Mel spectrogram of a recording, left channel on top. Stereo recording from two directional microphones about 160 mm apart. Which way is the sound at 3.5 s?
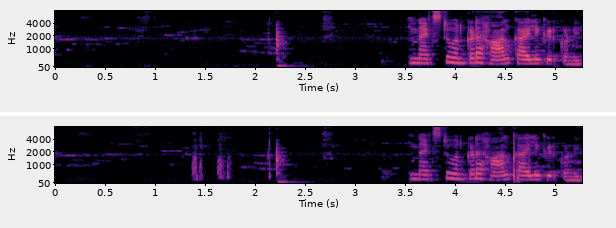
10° left (ahead or behind).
